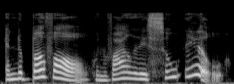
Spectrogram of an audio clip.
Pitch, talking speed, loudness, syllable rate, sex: 275 Hz, 205 wpm, -16 LUFS, 5.6 syllables/s, female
